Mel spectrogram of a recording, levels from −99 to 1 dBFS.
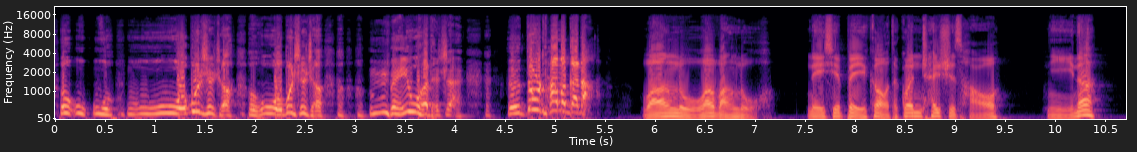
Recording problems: distortion; slight; 4% of the sound clipped

